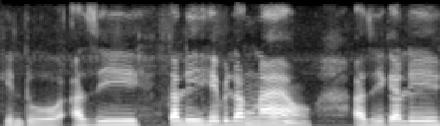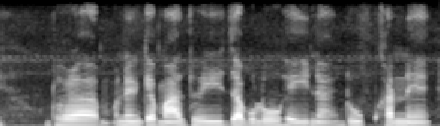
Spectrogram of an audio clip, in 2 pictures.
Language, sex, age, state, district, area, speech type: Assamese, female, 60+, Assam, Dhemaji, rural, spontaneous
